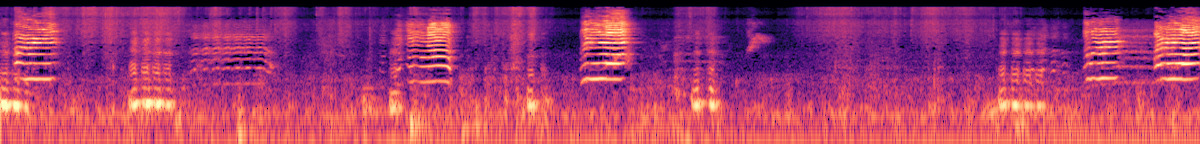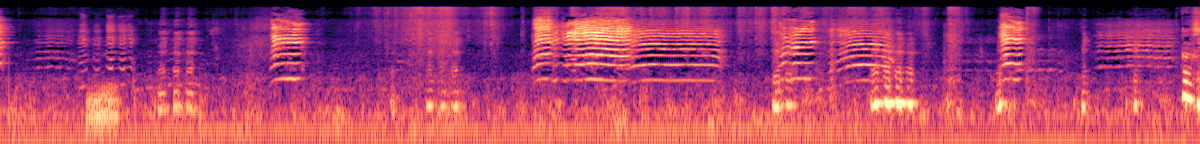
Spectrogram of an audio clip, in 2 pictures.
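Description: A doe goat and her newborn twin kids bleating on and off. The calls are a dozen or so high, quavering bleats and short low calls, the doe talking to her kids for the first time.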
